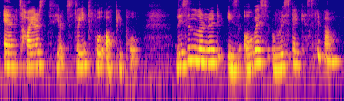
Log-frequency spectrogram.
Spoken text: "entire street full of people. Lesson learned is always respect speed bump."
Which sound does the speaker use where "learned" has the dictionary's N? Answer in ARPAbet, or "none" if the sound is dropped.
N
